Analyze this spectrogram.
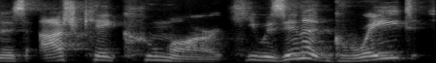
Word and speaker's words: Akshay Kumar: So I believe the correct pronunciation is Akshay Kumar.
